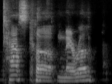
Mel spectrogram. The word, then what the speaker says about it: Tascamera: It's TAS and then the word camera, basically. Camera. But it's Tascamera, is its pronouncing Tascamera.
